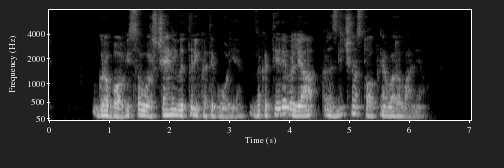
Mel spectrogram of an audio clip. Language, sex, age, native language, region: Slovenian, male, 30-49, Slovenian, Central Slovenia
